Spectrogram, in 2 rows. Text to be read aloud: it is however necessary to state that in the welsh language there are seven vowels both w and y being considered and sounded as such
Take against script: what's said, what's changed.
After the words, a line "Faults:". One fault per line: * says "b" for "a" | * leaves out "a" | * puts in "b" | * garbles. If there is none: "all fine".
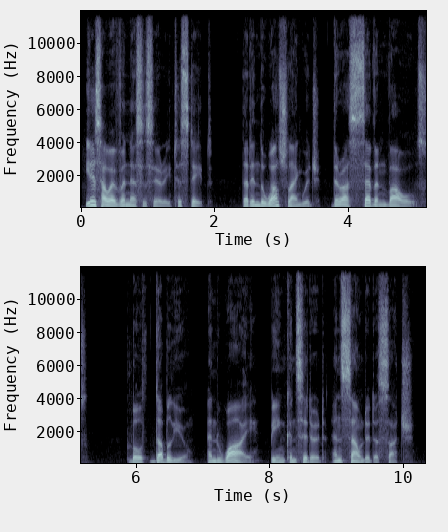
it is however necessary to state that in the welsh language there are seven vowels both w and y being considered and sounded as such
Faults:
all fine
